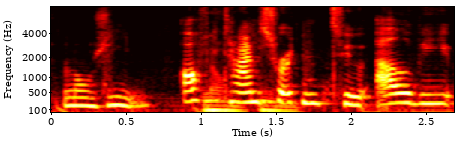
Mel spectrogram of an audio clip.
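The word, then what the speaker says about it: Longines: The G as well as the S are silent in the name. So instead of saying long jeans or long, it's long.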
